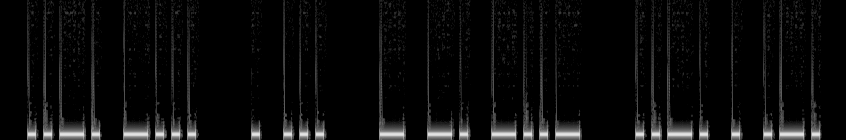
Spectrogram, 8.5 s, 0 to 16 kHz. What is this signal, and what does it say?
Morse code, heard as a keyed tone, about 15 wpm, 700 Hz. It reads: FB ES TNX FER
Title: Practice QSO - Exchange 2 - Info - 15wpm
